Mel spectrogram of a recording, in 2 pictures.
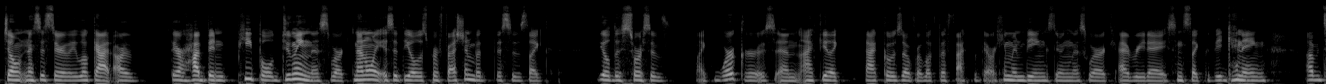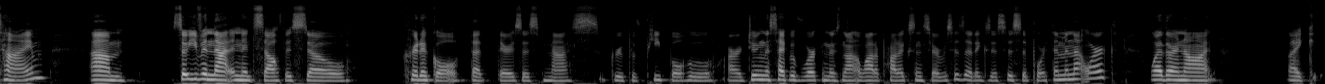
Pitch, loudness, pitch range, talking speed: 185 Hz, -33 LUFS, 175-205 Hz, 220 wpm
